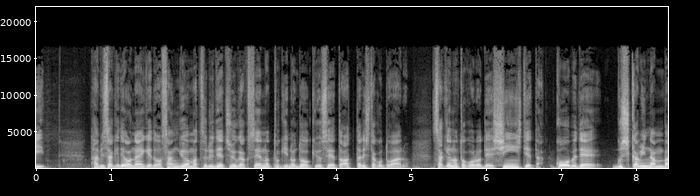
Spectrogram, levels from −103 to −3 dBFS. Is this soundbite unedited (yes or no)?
no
